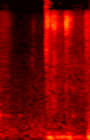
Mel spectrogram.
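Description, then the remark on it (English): Someone types a long film title on a computer keyboard to add it to a watch list, a short burst of three or four clacky keystrokes after a moment of quiet, with no one speaking. “I was gonna say I'm like you're typing a lot, but it's a pretty long title, I guess.”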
